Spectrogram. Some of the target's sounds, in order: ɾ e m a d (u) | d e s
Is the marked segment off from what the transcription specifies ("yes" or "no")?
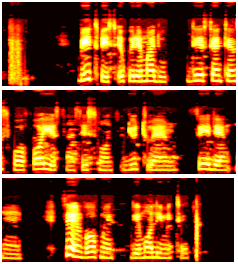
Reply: no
